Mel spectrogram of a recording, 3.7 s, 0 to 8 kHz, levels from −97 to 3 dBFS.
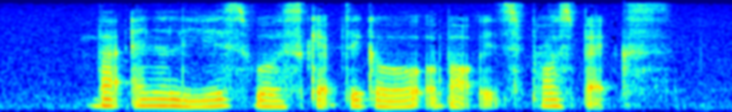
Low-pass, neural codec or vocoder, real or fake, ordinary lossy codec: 7.2 kHz; none; real; AAC, 48 kbps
